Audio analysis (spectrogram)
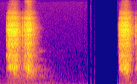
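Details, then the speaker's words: E-Flite Turbo Timber Evolution RC plane elevator servo during ESC programming on the bench: two short high buzzes, a pause, two more, sweeping quickly and stopping cleanly; normal servo movement. "you're hearing the elevator serve"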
